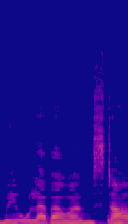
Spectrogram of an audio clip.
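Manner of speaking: normal talking voice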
